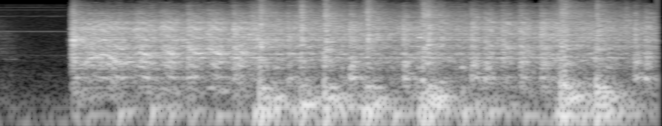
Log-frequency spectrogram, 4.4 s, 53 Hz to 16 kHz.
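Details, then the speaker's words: Chevy V8 swapped into a Jeep Comanche: starter turns it over in uneven surges but it never catches. Fuel pressure and spark have been confirmed, yet it runs only on starter fluid. "we did not make the engine run but we got oh so close"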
